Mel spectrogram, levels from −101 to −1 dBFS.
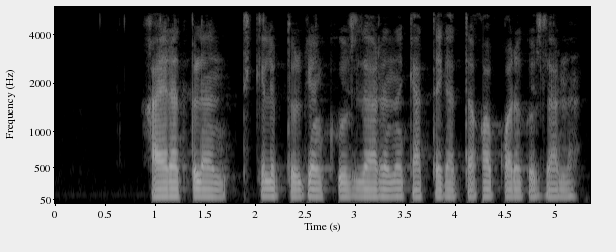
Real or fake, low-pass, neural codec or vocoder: real; 5.4 kHz; none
